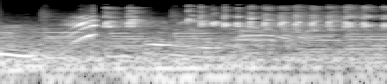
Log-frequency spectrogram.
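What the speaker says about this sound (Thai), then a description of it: "แต่เสียงนกนี่คือเสียงดีมากเลยเนาะ เสียงดังกว่าเบลล่าอีกอะ" Several caged birds at a pet shop chirp and tweet in bright bursts against a busy background hum, with voices murmuring underneath.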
